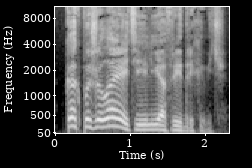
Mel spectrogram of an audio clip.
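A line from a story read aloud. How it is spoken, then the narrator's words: Answered calmly. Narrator (Russian): спокойно ответил маг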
